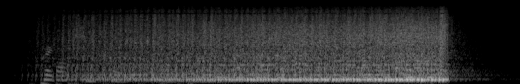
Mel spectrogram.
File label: drum roll snare; SoundsCrate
